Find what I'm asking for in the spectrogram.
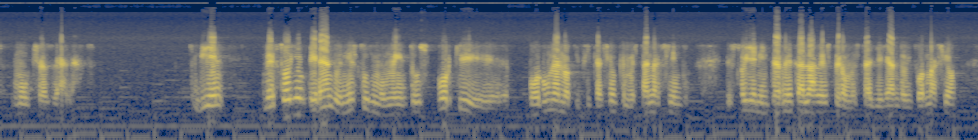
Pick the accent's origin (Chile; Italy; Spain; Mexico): Mexico; vamos a festejar muy, muy, muy a fondo que somos mexicanos, que no somos españoles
